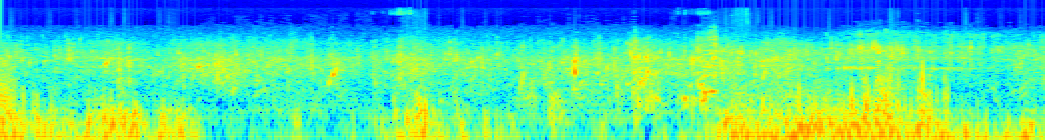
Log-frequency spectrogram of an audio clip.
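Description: Wind buffeting the microphone while water slaps and splashes against a plastic sit-on-top kayak's hull in choppy swell. The wind rumble drops away about a second in, leaving scattered splashes, and comes back strongly for the last couple of seconds.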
